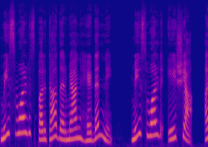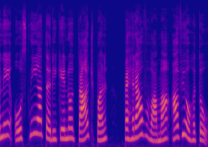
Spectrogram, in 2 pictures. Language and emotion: Gujarati, neutral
